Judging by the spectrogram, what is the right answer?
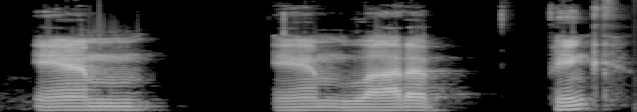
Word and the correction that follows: amlodipine: Am Amlada Pink, and uh, Amlodipine. I think it's pronounced amlodipine, but yep. – Okay, amlodipine.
